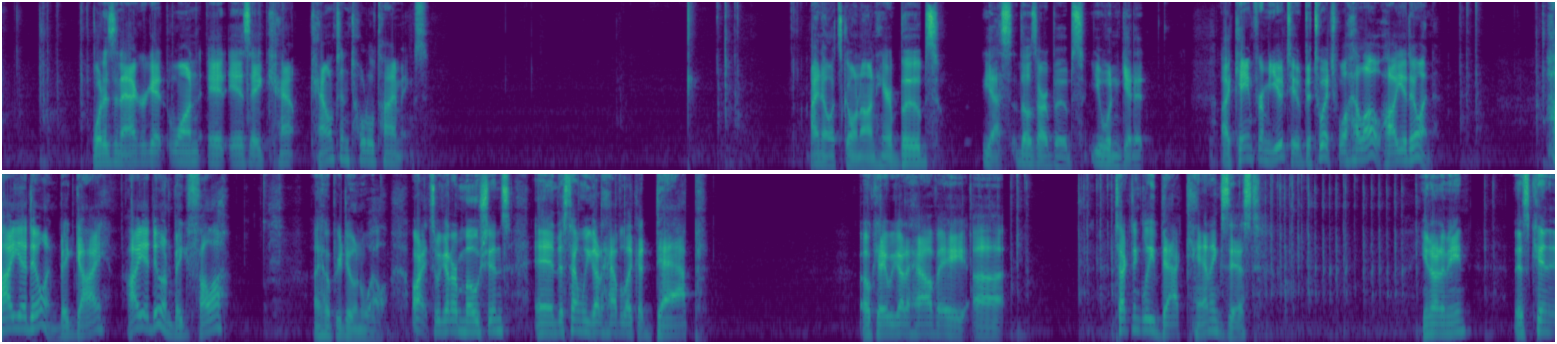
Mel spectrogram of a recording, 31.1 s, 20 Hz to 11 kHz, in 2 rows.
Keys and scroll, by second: 0.0-2.8 typing, 0.1 ctrl+w, 0.2 ctrl+o, 7.1 alt++, 14.4 alt+[, 14.4 alt+{, 15.0-17.5 typing, 16.1 ctrl+o, 19.4-21.9 typing, 23.6-30.1 typing.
